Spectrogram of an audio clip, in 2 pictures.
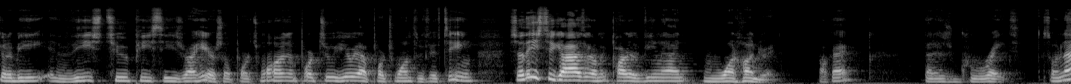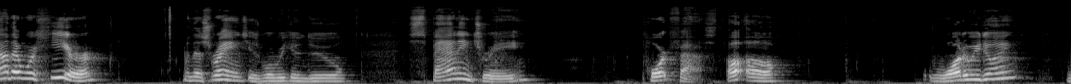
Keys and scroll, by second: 11.8 Return, 14.4-19.1 typing, 18.7 Tab, 19.4 Tab, 20.0 Return.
